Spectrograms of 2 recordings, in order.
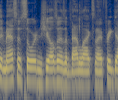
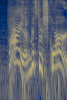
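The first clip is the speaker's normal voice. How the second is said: very high, silly, goofy little goblin voice. Describing a role-play character, introducing themselves in a goofy goblin voice. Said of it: "A little goofy goblin".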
